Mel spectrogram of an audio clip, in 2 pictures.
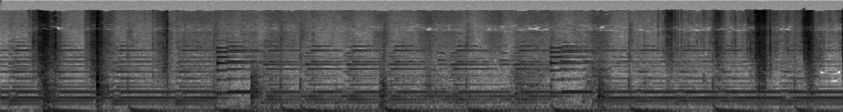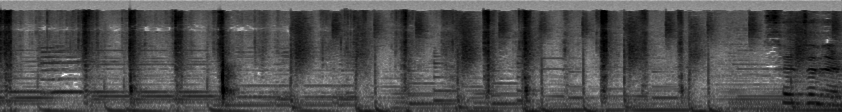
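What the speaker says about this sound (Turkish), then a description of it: "şimdi pırasayı ve maydanozu doğrayıp tenceremizin içine alacağız" A knife chops leek and parsley rapidly and steadily on a cutting board, close up, in a quick even rhythm that turns more irregular toward the end.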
